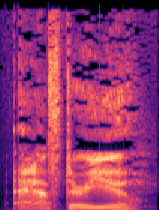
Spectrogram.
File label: lead on, survivor voice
